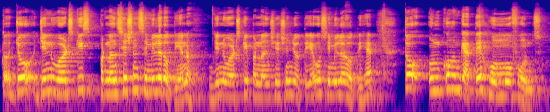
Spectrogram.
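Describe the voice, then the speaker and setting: A man's voice: sits high, moderate pace, darkish tone, roomy sound. A man teaching English vocabulary in an online class, explaining step by step, spelling words out letter by letter and answering his own questions. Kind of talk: online class lecture in Hindi.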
